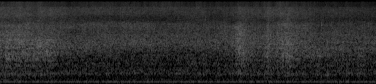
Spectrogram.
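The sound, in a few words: venison meat sizzling on a hot griddle with butter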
